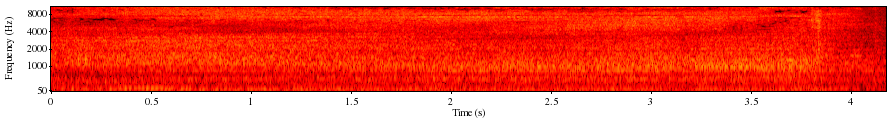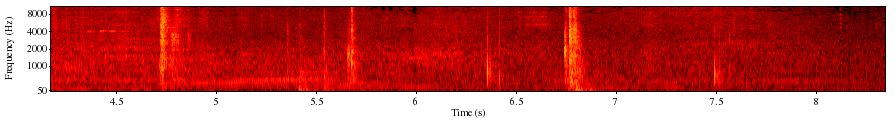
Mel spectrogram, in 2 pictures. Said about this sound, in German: Aber angeblich hat sich Prince in einer großen Limousine ganz allein zum Jackson Studio fahren lassen.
